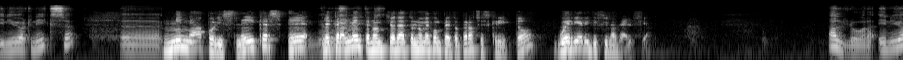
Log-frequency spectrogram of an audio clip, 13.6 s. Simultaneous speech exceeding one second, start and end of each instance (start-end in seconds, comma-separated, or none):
4.6-5.8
